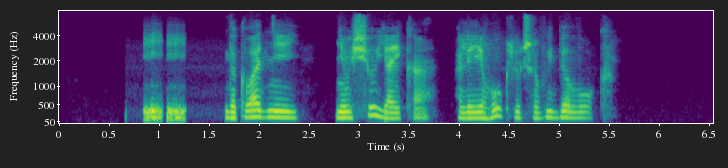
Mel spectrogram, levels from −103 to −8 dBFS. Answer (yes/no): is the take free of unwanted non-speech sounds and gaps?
no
